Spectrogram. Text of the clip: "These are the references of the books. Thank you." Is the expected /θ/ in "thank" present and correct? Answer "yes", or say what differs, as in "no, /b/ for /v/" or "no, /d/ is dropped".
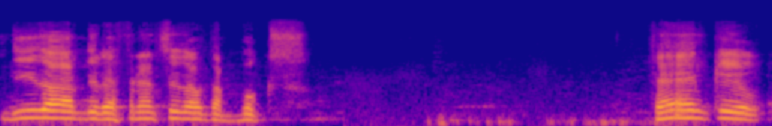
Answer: no, /t/ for /θ/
